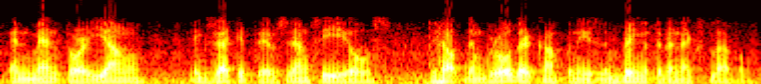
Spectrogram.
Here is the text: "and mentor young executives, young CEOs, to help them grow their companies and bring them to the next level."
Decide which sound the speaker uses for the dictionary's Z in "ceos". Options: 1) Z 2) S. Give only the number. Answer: 2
